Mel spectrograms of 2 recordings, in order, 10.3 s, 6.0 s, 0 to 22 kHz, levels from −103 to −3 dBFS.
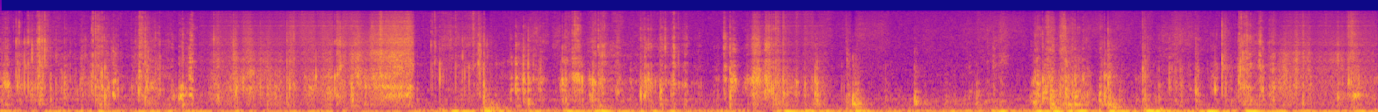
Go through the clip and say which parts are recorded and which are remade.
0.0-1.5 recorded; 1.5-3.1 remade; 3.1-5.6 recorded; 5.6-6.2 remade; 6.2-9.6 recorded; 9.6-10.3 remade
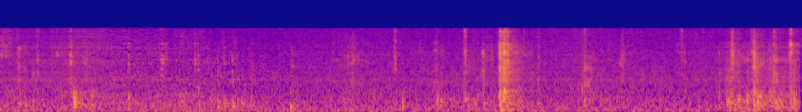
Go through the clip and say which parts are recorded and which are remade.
0.0-0.8 remade; 0.8-2.2 recorded; 2.2-6.0 remade

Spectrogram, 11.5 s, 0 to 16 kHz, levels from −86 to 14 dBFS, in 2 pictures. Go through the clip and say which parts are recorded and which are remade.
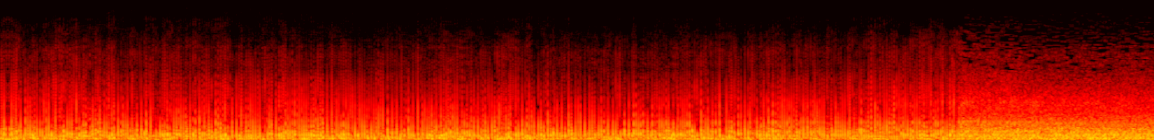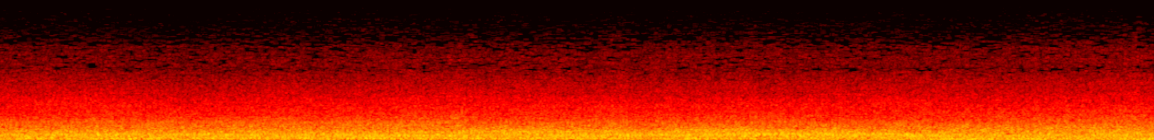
0.0-4.8 remade; 4.8-11.5 recorded

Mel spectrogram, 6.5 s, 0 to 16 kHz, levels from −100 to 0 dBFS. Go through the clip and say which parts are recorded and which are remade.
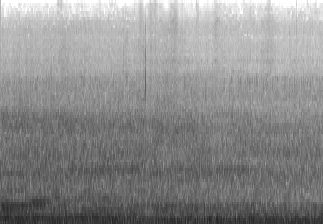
0.0-2.7 recorded; 2.7-4.4 remade; 4.4-6.5 recorded

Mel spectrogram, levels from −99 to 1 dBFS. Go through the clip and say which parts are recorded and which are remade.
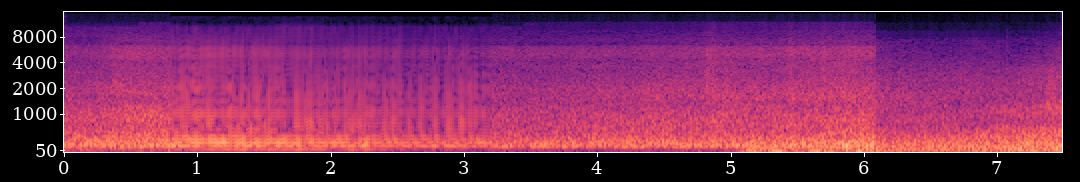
0.0-0.8 recorded; 0.8-3.2 remade; 3.2-7.5 recorded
